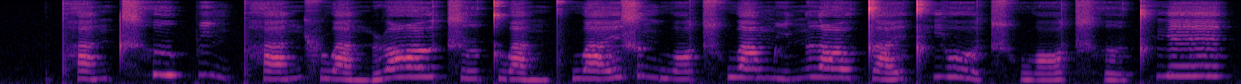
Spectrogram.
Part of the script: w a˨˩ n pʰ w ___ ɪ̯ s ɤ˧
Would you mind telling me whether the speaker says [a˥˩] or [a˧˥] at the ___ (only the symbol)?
a˧˥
